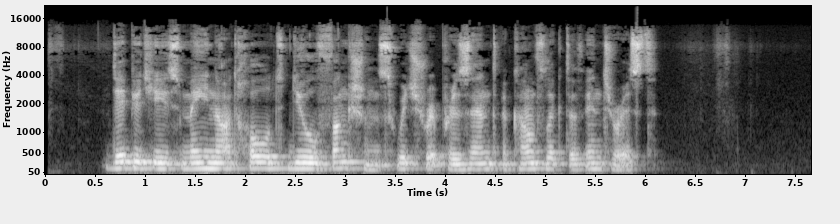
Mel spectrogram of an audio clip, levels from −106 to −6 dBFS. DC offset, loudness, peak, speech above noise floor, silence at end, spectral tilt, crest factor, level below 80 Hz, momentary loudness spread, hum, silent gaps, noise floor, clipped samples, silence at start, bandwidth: under 0.1%; -17 LUFS; 0 dBFS; 53 dB; 1.55 s; -3.5 dB/octave; 18 dB; -54 dBFS; 8 LU; none; none; -71 dBFS; under 0.1%; 0.05 s; 14.5 kHz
